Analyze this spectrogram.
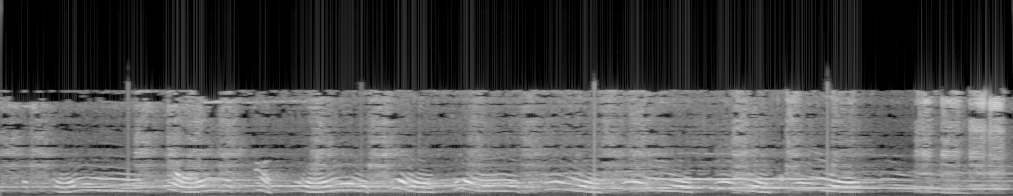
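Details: Puppy howling for the first time, giving a dense run of quick, wavering, up-and-down howl notes that overlap throughout, sounding like several voices together over faint background noise.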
